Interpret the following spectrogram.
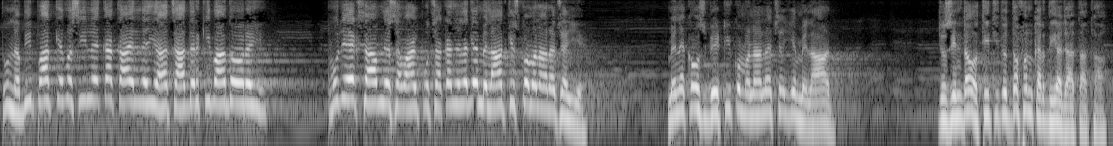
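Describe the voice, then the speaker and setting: A man delivering an impassioned devotional sermon, reciting verses in a slow sing-song. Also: very high-pitched. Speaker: preacher. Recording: reverberant hall with faint background music.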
